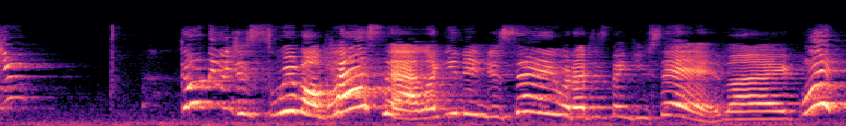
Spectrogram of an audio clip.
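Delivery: high, loud, laughing protest that settles toward the end; giddy shocked ranting; excited disbelief. Retold or imitated. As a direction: half-shout it through laughter. Retold disbelief at the confession.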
